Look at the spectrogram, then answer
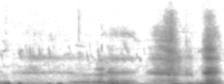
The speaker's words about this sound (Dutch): Wat, wat, wat, hoor jij nou allemaal? Ik hoor daar een mees. Ik hoor daar een tureluur. Ik hoor daar eenden. Krakken eendjes.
